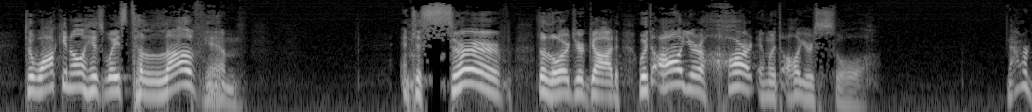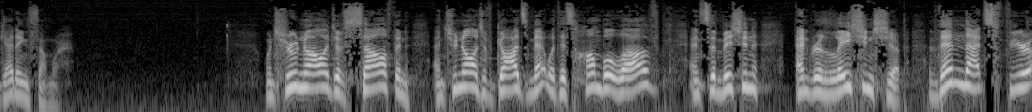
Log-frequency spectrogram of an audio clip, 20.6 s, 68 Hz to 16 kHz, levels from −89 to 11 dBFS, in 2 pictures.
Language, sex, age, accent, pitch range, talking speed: English, male, 30-49, American, 150-230 Hz, 150 wpm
